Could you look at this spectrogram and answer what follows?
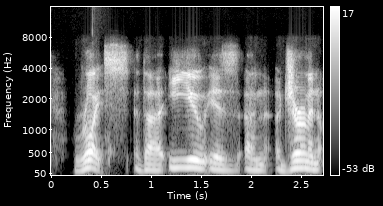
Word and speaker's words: Reuss: I get it right Roy the EU is an German oi like in Freud okay so it sounds just like the Royce and Rolls-Royce just spelled differently the Roy okay good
